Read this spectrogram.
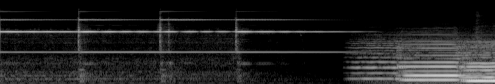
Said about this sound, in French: Nej, jag hör bara vinden. Och klockorna som tickar.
